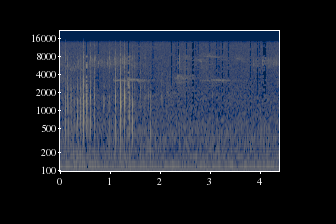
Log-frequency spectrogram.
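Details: Morning at a Black stork nest in Estonia, 19 July 2021, with fish being brought in: two quick bursts of harsh, rattling pulses in the first second and a half, then background hiss and a thin distant birdsong.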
